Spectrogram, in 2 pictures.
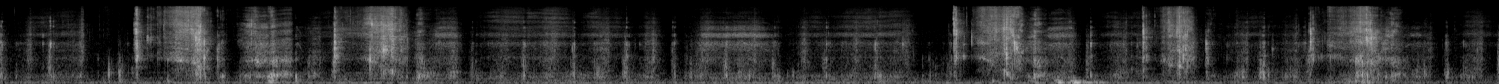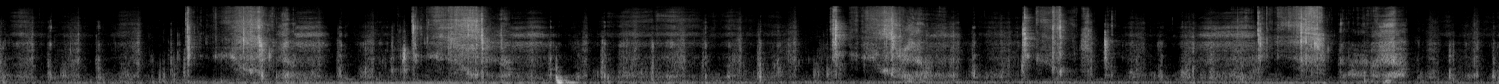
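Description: Close-miked biting and chewing of crisp raw fruit and vegetables. Sharp, wet crunches come every second or few, bunched in clusters, with quieter chewing between them.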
